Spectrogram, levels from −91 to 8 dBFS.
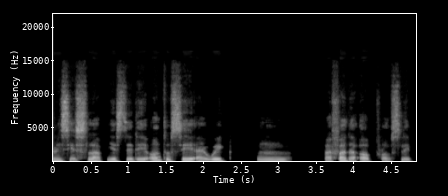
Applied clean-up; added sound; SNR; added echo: none; none; none; none.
